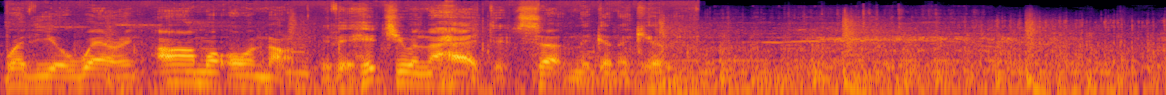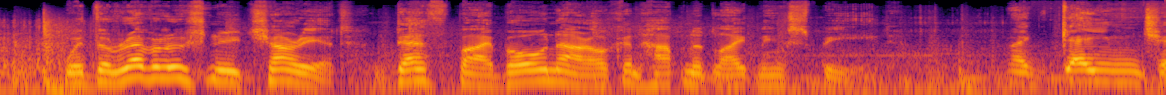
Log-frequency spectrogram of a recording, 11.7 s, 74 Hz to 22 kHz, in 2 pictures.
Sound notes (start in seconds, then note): 5.2 horse whinnies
